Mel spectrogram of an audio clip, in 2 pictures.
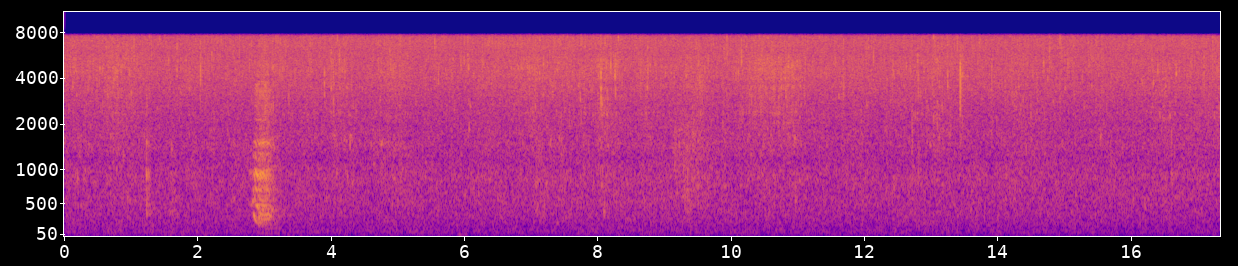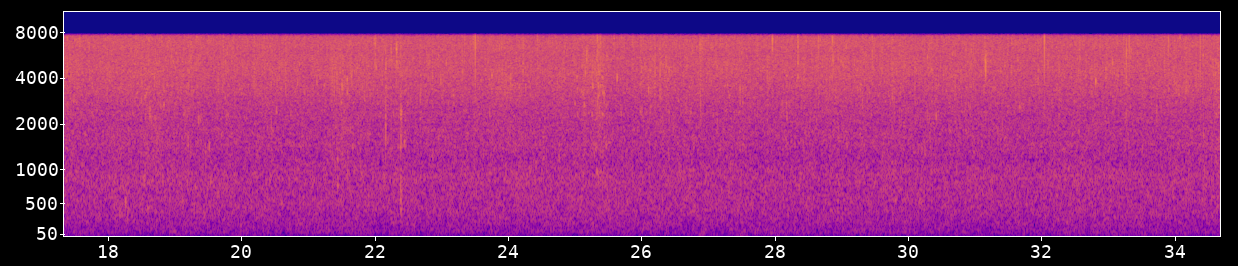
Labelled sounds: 2.8	3.1	croaking sound likely from a nearby submerged object, 0.84 to 1.6 kHz

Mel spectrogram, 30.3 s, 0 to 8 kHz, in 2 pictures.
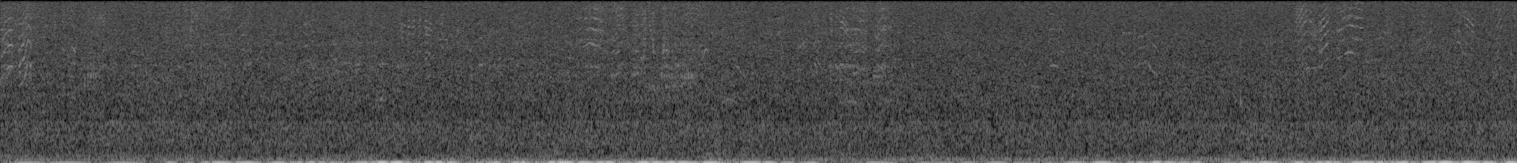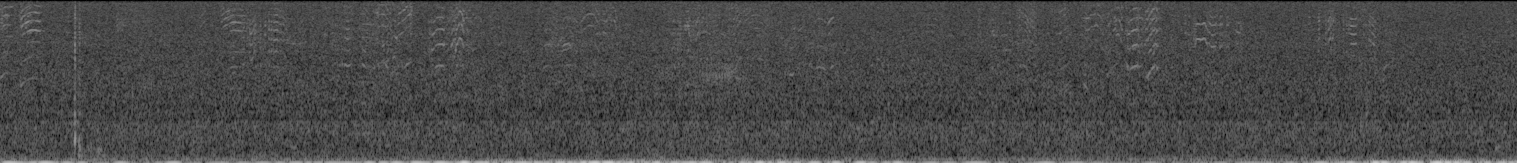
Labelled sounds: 6.8	7.1	Pacific white-sided dolphin, 5.2 to 5.8 kHz
15.4	15.6	Pacific white-sided dolphin, 4.1 to 5.4 kHz
17.4	17.8	Pacific white-sided dolphin, 5.0 to 6.0 kHz
22.2	22.5	Pacific white-sided dolphin, 1.8 to 2.1 kHz
26.5	27.4	Pacific white-sided dolphin, 4.7 to 5.7 kHz

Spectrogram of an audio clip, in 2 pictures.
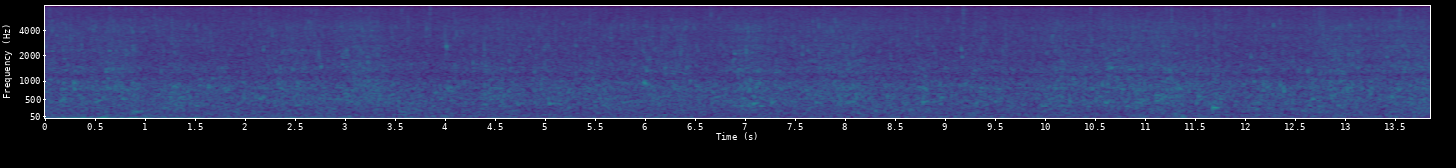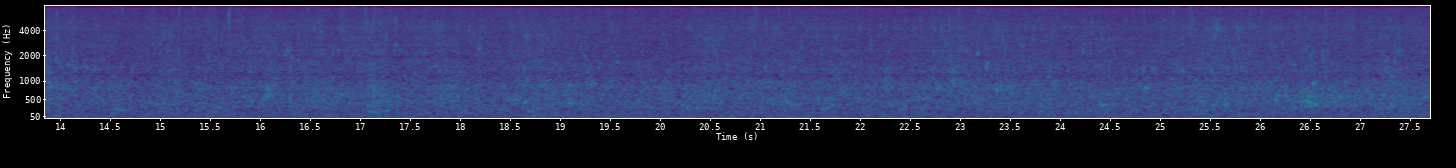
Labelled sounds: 14.2	14.4	water noise, 1.3 to 1.6 kHz

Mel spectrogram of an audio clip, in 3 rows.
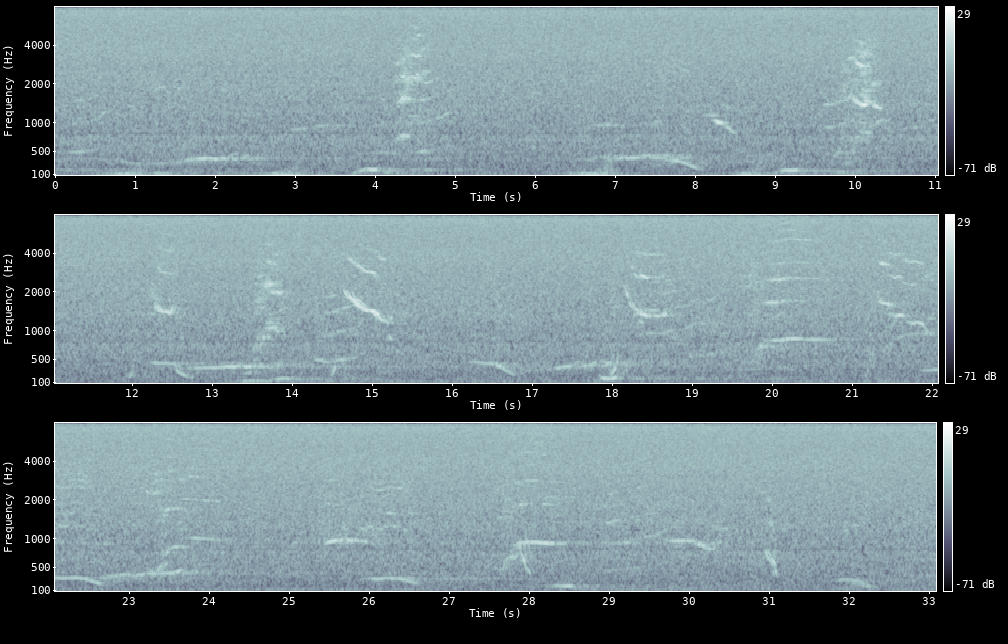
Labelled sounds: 4.3	4.7	humpback whale, 2.0 to 2.6 kHz
8.1	8.5	humpback whale, 0.80 to 1.2 kHz
9.6	10.4	humpback whale, 1.2 to 3.3 kHz
12.3	12.6	humpback whale, 1.3 to 3.1 kHz
13.6	15.3	humpback whale, 0.80 to 3.7 kHz
18.1	18.7	humpback whale, 1.1 to 4.1 kHz
19.8	20.5	humpback whale, 0.80 to 5.2 kHz
21.3	24.1	humpback whale, 0.80 to 3.6 kHz
25.4	26.3	humpback whale, 0.86 to 2.6 kHz
27.8	28.3	humpback whale, 0.80 to 1.0 kHz
29.8	30.4	humpback whale, 0.80 to 1.0 kHz

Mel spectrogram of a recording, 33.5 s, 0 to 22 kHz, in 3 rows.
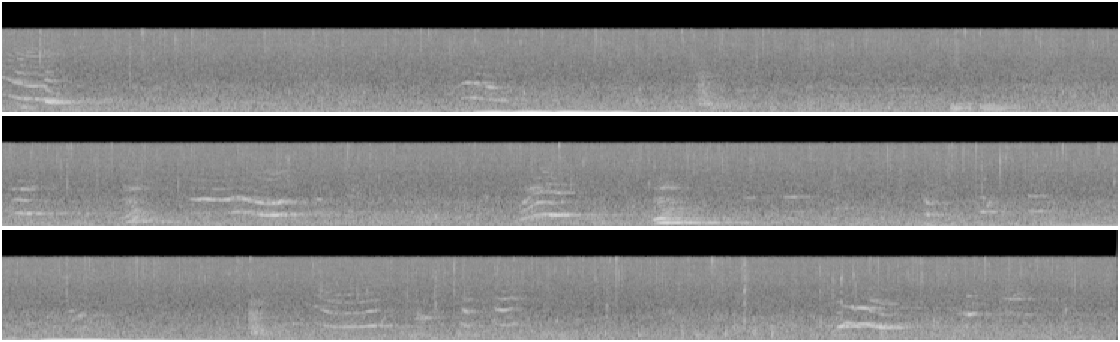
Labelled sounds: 4.5	4.9	humpback whale, 0.88 to 1.2 kHz
11.3	11.6	humpback whale, 1.3 to 1.6 kHz
13.0	14.1	humpback whale, 0.78 to 1.1 kHz
16.5	16.9	humpback whale, 0.78 to 1.8 kHz
17.7	18.0	humpback whale, 1.4 to 1.7 kHz
18.9	19.3	humpback whale, 1.0 to 1.2 kHz
25.6	26.1	humpback whale, 0.94 to 1.7 kHz
27.2	27.5	humpback whale, 1.0 to 1.2 kHz
30.7	31.3	humpback whale, 1.0 to 1.7 kHz
31.9	32.7	humpback whale, 0.88 to 1.8 kHz

